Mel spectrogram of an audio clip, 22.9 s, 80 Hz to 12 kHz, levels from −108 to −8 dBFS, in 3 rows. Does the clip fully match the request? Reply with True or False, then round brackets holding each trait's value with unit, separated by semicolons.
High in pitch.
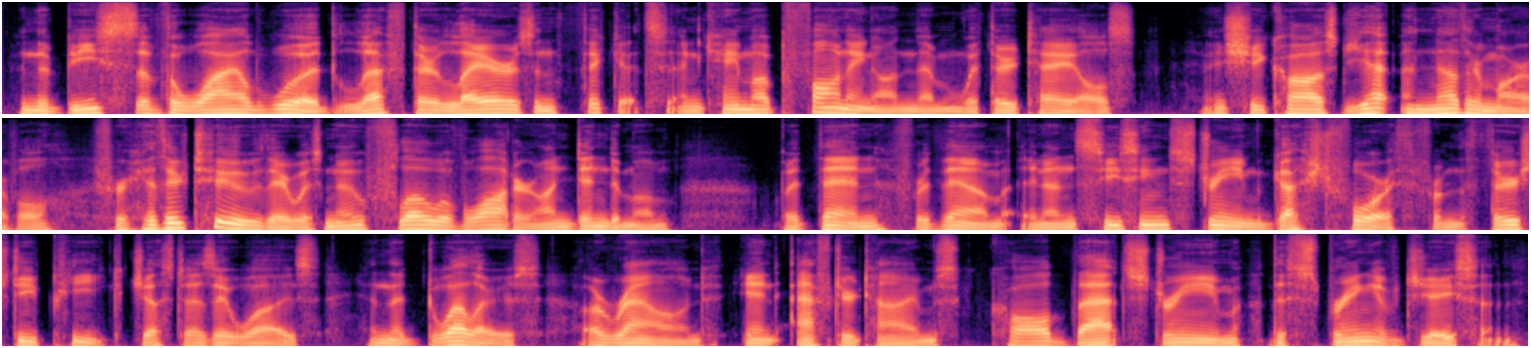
False (100 Hz)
